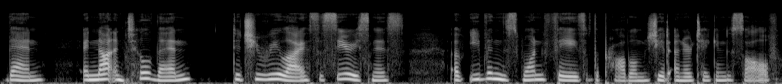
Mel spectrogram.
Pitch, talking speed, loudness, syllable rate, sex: 205 Hz, 175 wpm, -18 LUFS, 5.5 syllables/s, female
